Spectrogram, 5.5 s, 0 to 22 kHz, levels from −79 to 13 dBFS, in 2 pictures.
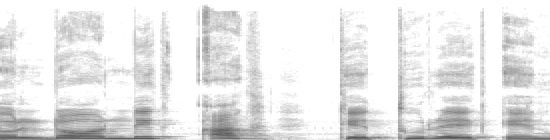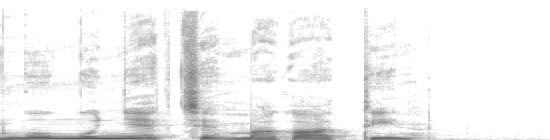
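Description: From 0.0 to 2.0 s, timecode bleed sits faintly under the speech, far below its level: linear timecode leaking in from a nearby track or cable, framing at 23.976 frames per second. It chirps steadily around 1 and 2 kHz and shows on a spectrogram as thin, constant bands at those frequencies.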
